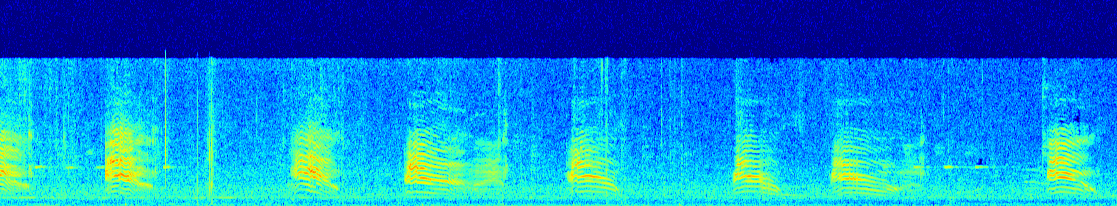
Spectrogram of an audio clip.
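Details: Male Toyger cat talking on a walk he loves, excited and chattier than usual: a run of eight short harmonic meows, each bending up then down, spaced about one to one and a half seconds apart over low outdoor rumble.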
